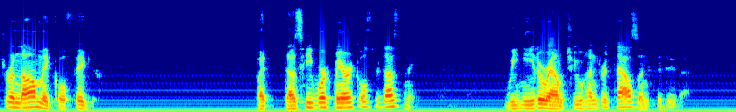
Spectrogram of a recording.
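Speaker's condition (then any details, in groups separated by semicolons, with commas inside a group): No condition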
